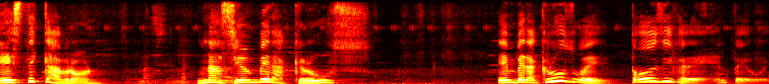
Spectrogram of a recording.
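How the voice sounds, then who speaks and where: A man with a high pitch speaks at a very slow pace, with very wide pitch swings, big swings in loudness and long, frequent pauses. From Mexico, Hermosillo, Sonora. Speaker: podcast host. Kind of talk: casual chat.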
